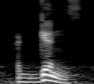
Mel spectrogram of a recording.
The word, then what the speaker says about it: against: احنا بنقول said ما ينفعش نقول said. says ما قولش says. again ما قولش again. against said says again against. any many هنقولهم مرة كمان.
